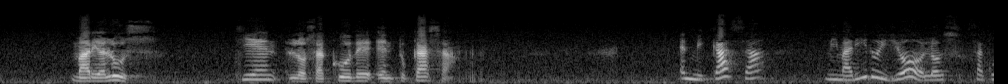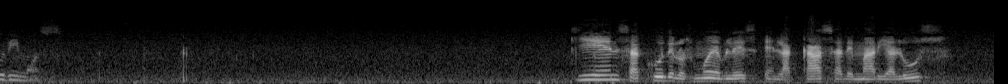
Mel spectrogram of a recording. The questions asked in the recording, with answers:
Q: ¿Quién sacude los muebles en la casa de María Luz?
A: María Luz y su marido sacuden los muebles, o lo sacuden María Luz y su marido.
